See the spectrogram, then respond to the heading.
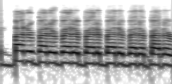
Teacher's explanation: it's one flap of your tongue behind your upper teeth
